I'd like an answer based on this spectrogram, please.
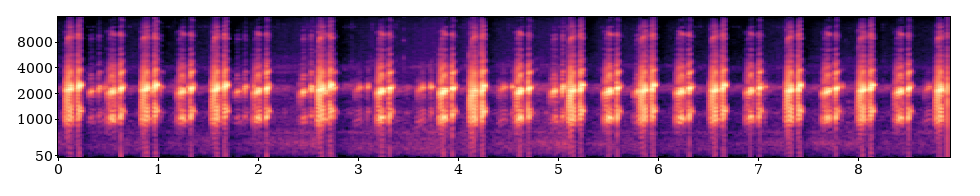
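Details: A male Northern Pacific treefrog gives its mating call, rapid, raspy two-part croaks repeated about twice a second.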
